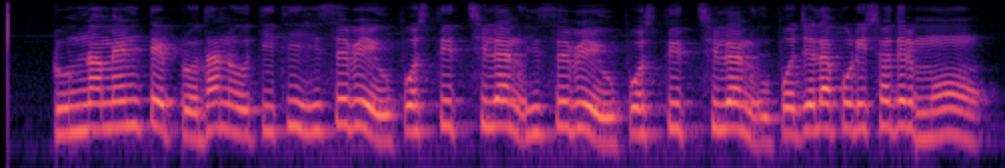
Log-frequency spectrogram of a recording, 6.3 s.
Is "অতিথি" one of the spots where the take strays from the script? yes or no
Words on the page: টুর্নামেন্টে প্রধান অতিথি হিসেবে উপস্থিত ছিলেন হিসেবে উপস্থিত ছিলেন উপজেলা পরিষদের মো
no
